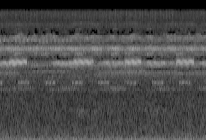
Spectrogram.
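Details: Several crickets chirp in a park at evening, high continuous buzzing tones with short pulsed chirps about twice a second, low ambient hum underneath.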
